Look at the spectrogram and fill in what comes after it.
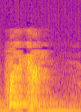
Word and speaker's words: baka: Do you know how you say it in Hebrew? In this particular case, baka, baka, baka, baka, baka, baka, emptied out.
